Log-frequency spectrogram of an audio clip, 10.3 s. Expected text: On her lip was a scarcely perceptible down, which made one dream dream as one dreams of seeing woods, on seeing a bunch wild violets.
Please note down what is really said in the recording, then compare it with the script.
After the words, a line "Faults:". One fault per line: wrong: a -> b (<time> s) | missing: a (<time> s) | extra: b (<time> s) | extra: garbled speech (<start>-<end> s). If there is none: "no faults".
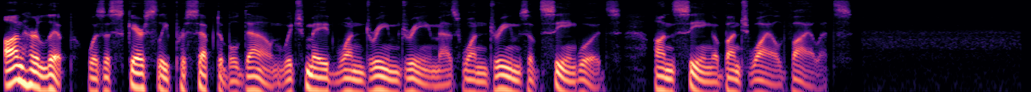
On her lip was a scarcely perceptible down, which made one dream dream as one dreams of seeing woods, on seeing a bunch wild violets.
Faults:
no faults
